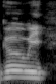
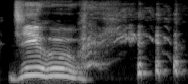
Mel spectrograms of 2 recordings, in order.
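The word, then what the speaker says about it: Guiu: You get a yellow card for pronouncing gooey as though it's a piece of it's Jihu.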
